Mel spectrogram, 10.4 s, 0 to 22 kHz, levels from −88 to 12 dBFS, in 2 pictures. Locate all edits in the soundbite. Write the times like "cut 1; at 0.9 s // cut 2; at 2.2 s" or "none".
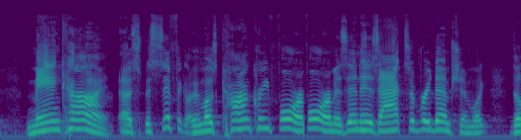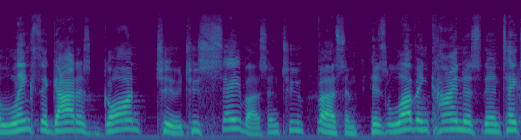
cut 1; at 1.1 s // cut 2; at 3.0 s // cut 3; at 6.7 s // cut 4; at 8.4 s // cut 5; at 8.8 s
